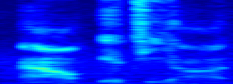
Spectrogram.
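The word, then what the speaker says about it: الاتحاد: right here each job is actually pronounced Al Ittihad in the Arabic language that's what it is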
